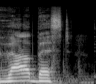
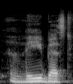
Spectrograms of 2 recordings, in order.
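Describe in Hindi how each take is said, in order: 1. 'The' में छोटा 'duh' स्वर है। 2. 'The' में लंबा 'dee' स्वर है। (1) "ये दा होता है" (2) "इसे दी बेस्ट कर देते हैं और दी को फिर लंबा भी कर देते हैं"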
